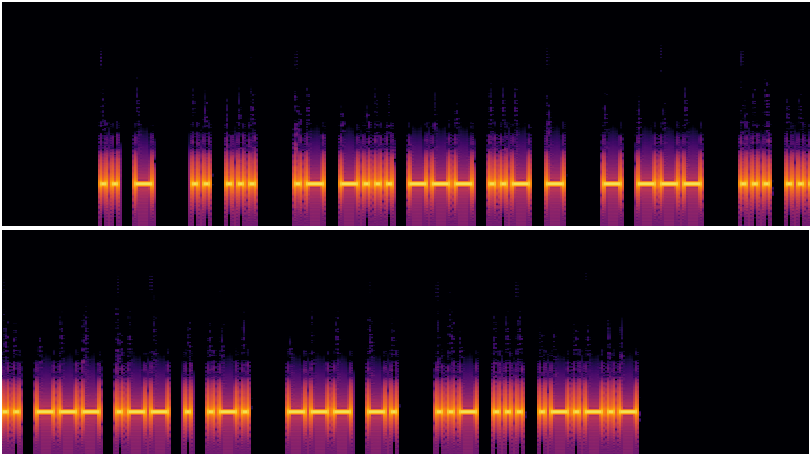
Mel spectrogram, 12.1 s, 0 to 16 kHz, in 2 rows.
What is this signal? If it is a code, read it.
Morse code, heard as a keyed tone, about 28 wpm, 700 Hz. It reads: IT IS ABOUT TO SHOWER ON US.
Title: Sentences from Top 1600 Words 28wpm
